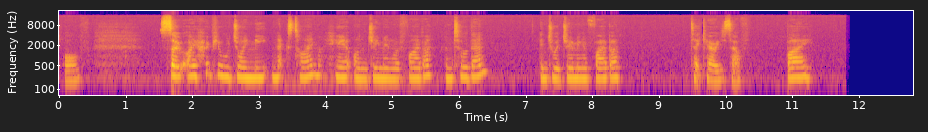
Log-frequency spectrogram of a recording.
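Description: A woman talks calmly and close up to a microphone.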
